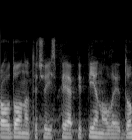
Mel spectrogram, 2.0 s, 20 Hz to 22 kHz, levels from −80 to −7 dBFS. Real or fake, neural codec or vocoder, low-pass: real; none; 7.2 kHz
